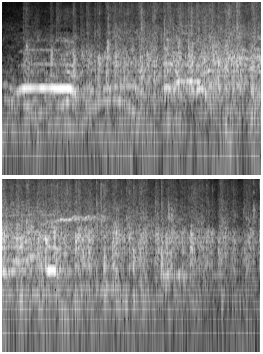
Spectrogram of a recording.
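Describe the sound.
Lukewarm audience applause, a steady patter of clapping that stays fairly even and subdued throughout, with faint murmuring voices mixed in underneath.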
